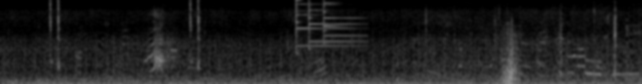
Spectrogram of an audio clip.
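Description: Outdoor ambience on a busy foot and cycle path: a steady low rumble with faint passing voices. A bicycle bell rings about three seconds in, and a short, loud bump comes near the end.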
